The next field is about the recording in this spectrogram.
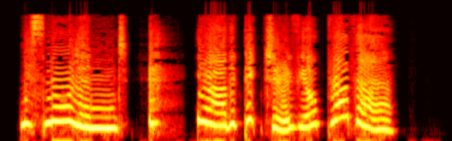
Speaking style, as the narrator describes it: the Thorpes cried

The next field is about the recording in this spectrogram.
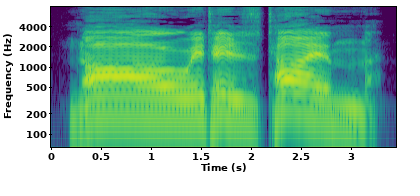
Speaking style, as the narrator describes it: roared

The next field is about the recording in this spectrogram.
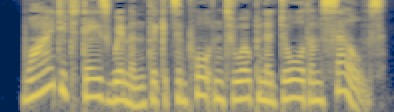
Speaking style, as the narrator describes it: He said sharply

